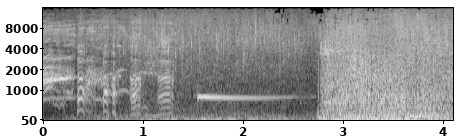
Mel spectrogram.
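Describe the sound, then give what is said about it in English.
Muffled voices give way to a single steady electronic beep lasting about a second, then an elevator explosion erupts into a loud, sustained roaring blast of noise and rumble that fills the rest. “The production designer, his favorite moment is that the elevator beeps before it explodes.”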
